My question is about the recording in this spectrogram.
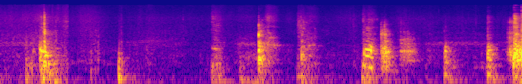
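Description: Footsteps on the wooden stairs and board floor of a bird-watching tower: a series of uneven thuds and knocks, a little under two a second.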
